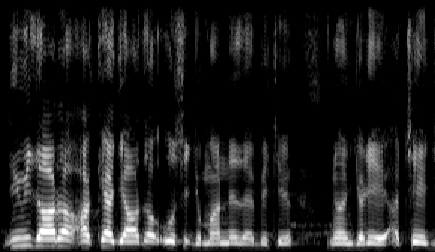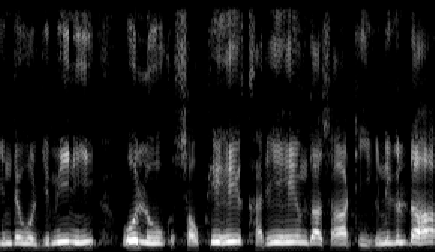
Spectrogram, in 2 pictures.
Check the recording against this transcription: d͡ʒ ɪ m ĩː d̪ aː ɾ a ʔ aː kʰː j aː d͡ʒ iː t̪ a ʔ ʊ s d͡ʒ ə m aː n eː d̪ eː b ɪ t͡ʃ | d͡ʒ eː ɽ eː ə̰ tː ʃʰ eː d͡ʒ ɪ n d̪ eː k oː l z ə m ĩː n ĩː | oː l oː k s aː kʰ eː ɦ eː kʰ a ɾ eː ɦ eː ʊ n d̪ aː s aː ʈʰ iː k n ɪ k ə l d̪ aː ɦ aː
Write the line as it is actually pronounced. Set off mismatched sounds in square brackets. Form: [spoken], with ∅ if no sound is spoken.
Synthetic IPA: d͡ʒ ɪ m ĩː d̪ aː ɾ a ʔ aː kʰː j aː d͡ʒ [aː] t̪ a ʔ ʊ s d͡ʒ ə m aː n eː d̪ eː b ɪ t͡ʃ | d͡ʒ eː ɽ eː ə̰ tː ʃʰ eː d͡ʒ ɪ n d̪ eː k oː l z ə m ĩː n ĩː | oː l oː k s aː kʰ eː ɦ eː kʰ [ə] ɾ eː ɦ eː ʊ n d̪ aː s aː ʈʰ iː k n ɪ k ə l d̪ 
